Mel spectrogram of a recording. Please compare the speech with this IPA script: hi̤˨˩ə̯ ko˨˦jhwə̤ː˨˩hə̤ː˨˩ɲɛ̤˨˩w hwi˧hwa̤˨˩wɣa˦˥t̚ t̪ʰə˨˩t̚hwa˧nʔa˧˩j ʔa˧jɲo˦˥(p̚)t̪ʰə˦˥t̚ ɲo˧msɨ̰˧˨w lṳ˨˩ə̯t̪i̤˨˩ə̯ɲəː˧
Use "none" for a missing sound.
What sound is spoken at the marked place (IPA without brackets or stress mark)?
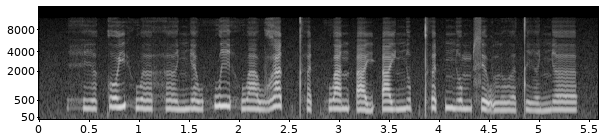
p̚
